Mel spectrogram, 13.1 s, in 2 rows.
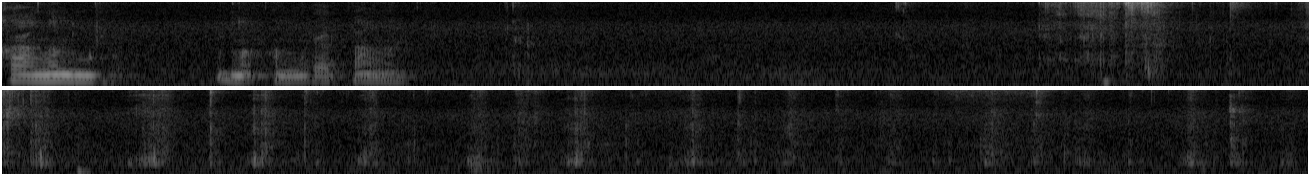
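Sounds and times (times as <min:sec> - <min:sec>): crisp bites: 0:05.2 - 0:08.0
crunchy chewing: 0:05.2 - 0:13.0.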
